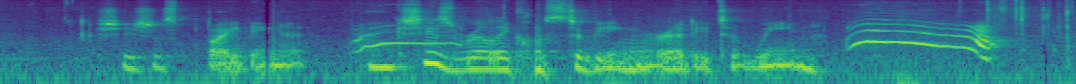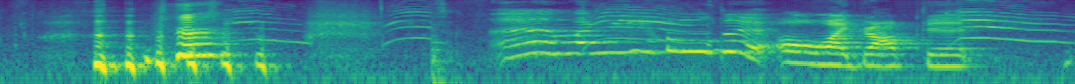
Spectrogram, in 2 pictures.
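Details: Foster kitten Harper, bottle-fed by kitten rescue volunteers in Los Angeles, gives high arching meows with rich harmonics, one mid-clip and another near the end, while a woman talks softly over the indoor feeding.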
